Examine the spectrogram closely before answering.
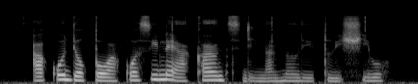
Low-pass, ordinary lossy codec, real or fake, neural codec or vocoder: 9.9 kHz; none; fake; autoencoder, 22.05 kHz, a latent of 192 numbers a frame, VITS, trained on many speakers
